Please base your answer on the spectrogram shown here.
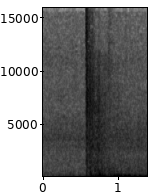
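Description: Warship naval guns firing shells in a video game: a sudden sharp blast breaks in after a low hum, then rolls into a heavy booming rumble that stays loud to the end.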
